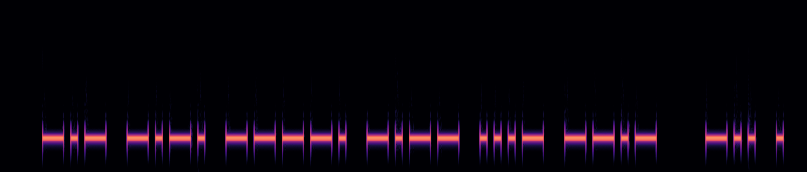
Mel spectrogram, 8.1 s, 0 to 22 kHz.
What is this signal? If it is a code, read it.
Morse code, heard as a keyed tone, about 17 wpm, 700 Hz. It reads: KC9YVQ DE
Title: USA Callsign DE Callsign - 6 Characters - 17wpm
